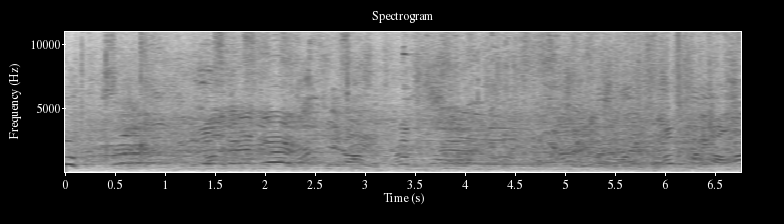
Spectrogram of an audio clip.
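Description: A crowd of adults and children chatter throughout a large echoing hall.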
